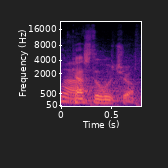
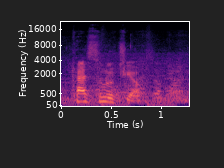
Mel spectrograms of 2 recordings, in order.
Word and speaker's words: Castelluccio: pronounce the last name calucho calucho yeah you don't have to say EO at the end calucho calucho yeah I'm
